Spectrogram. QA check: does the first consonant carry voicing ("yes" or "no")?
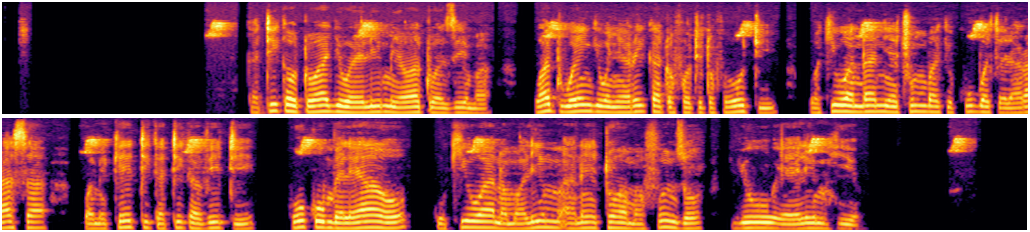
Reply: no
